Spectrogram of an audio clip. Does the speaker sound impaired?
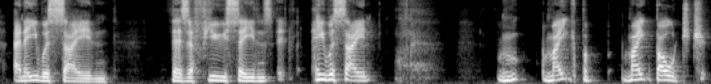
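Yes: stammer; stutter, unnoticed during rapping and spoken word years, noticed with radio show and podcast, works with STAMMA; says stammer spoils acting self-tapes once speaking; here repeated sounds.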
